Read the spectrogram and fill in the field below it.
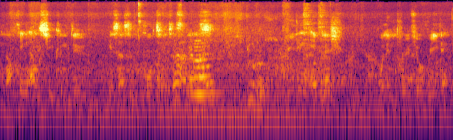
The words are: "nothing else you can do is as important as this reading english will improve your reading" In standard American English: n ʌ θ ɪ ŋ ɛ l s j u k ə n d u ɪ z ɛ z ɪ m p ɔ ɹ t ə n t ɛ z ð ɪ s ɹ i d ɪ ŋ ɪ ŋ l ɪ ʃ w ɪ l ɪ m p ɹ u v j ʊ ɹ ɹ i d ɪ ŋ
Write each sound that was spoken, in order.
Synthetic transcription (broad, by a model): n ʌ θ ɪ ŋ ɛ l s j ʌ k ə n d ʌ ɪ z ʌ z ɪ m p ɔ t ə n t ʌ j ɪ ɹ i d ɪ ŋ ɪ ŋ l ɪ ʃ w ɪ l ɪ m p ɹ u v j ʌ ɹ ɹ i d ɪ ŋ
